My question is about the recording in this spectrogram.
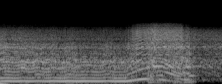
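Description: Electric guitar holding its final note through distortion and chorus effects, the overtones wavering. Near the end the pitch bends up and back down, then the sound drops away.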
